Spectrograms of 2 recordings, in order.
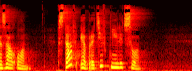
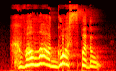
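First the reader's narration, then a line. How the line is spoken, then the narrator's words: Exclaimed. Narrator (Russian): воскликнула она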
